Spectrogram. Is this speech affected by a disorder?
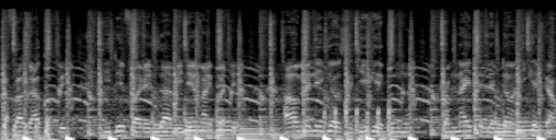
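No.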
